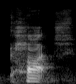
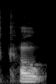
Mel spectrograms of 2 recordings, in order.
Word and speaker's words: KOC: A lot of people pronounce it cootch marketing, but it's coke.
